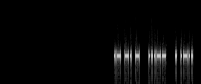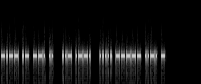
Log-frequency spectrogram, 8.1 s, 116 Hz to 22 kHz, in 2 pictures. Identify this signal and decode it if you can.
Morse code, heard as a keyed tone, about 44 wpm, 700 Hz. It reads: ANT 3 EL YAGI UP 50FT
